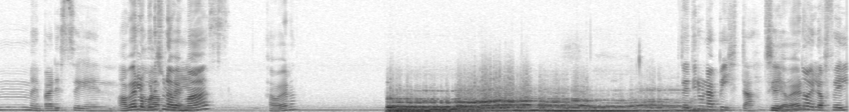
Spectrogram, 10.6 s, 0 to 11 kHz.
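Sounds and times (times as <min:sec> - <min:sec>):
speech: 0:00.0 - 0:02.8, 0:03.4 - 0:03.9, 0:04.8 - 0:05.4, 0:08.6 - 0:10.6
furious caged lion roaring: 0:04.9 - 0:09.0.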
